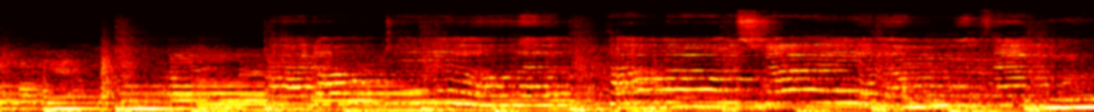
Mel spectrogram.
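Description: A live band playing a song, a woman singing the lead over guitars and a steady drum beat.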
